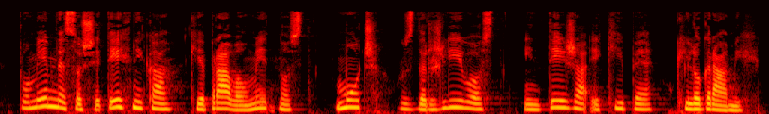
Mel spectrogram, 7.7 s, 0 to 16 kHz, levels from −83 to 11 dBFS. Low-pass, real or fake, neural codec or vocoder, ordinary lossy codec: 10.8 kHz; real; none; MP3, 48 kbps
